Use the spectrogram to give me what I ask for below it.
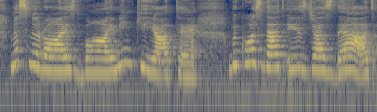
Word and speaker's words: Minchiate: help me and all of you with the pronunciation of this tarot. So here it is. Minchiate. Minchiate. Minchiate.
